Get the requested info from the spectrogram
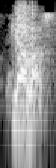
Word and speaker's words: Gellis: Is it pronounced Jealous? Jealous? Jealous. Hard G.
